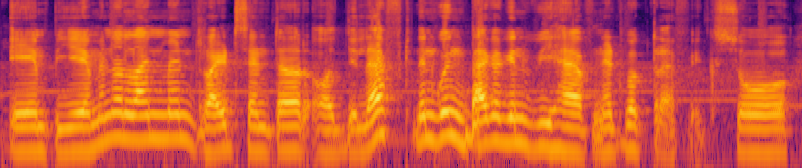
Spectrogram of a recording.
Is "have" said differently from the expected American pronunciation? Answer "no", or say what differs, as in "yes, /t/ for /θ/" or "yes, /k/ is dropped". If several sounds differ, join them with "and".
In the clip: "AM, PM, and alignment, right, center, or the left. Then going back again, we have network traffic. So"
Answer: no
